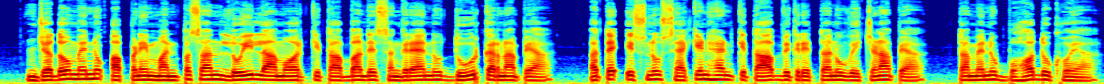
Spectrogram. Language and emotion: Punjabi, sad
